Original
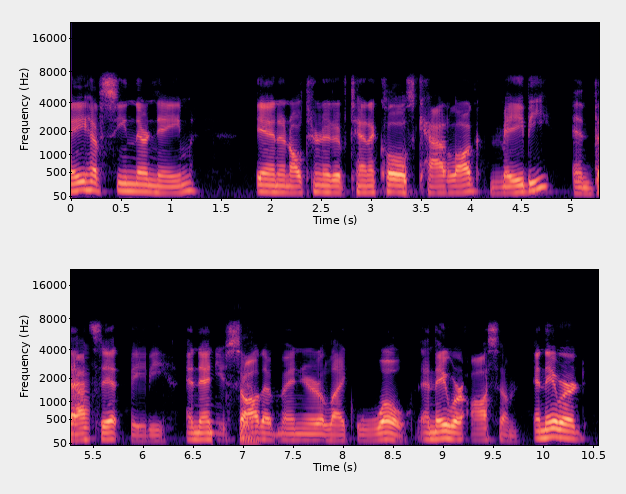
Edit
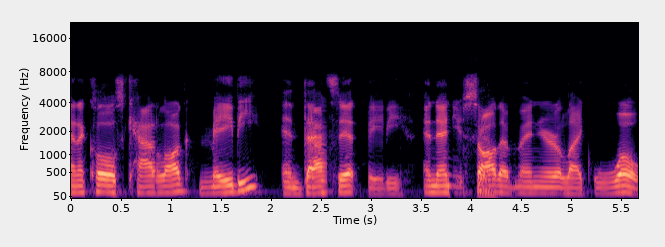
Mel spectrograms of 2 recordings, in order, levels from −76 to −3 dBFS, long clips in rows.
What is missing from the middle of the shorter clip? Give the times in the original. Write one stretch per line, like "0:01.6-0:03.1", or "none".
none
